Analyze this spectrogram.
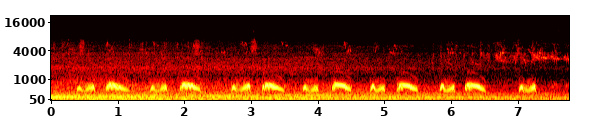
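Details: Decoy spotted dove calling on the ground to draw in wild doves: steady run of husky coos, short doubled notes alternating with drawn-out falling ones, roughly fourteen notes, with faint background hum.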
